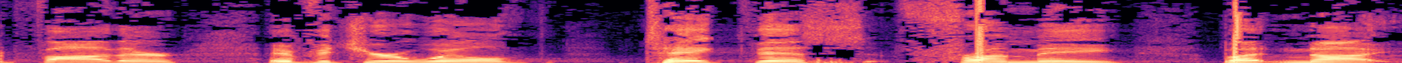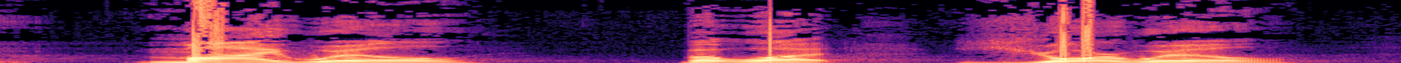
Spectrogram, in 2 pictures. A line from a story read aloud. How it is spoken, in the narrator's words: he cried out to God and said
